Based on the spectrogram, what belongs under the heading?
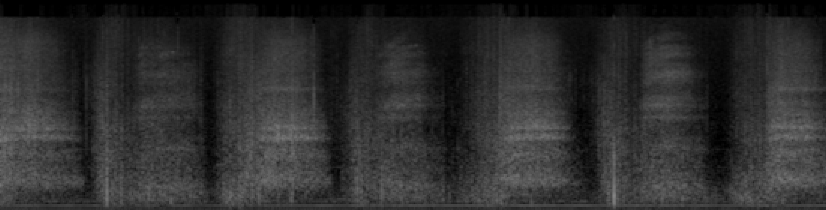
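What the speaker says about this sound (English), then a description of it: "Inhale, exhale." Slow, deep breathing exercise for the respiratory muscles: about five long inhale-exhale cycles in a steady rhythm, close and fairly loud, with no talking over them.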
